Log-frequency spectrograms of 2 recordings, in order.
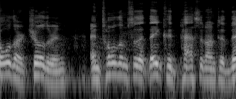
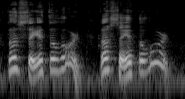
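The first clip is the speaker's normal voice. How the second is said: much higher, eager repeated proclamation; excited proclaiming; 10 semitones higher than usual. Retold or imitated. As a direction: cry it out high like runners spreading news. Prophets running around the camp.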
